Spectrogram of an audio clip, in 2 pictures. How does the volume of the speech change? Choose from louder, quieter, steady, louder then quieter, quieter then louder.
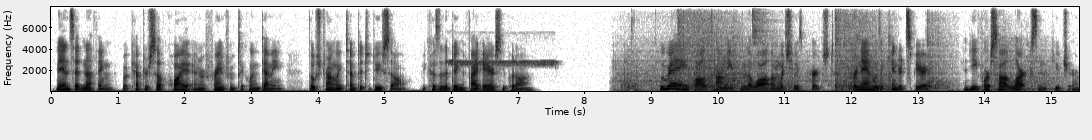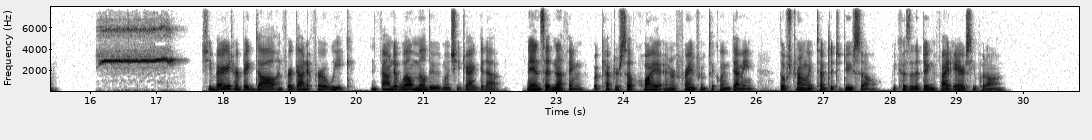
steady.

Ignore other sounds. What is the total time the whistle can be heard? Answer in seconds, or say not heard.
3 s.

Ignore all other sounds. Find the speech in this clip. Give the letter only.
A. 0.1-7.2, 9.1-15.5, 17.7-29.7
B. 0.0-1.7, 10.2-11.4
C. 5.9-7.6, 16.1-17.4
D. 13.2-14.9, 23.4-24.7
A.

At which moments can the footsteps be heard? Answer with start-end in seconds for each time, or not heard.
not heard.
